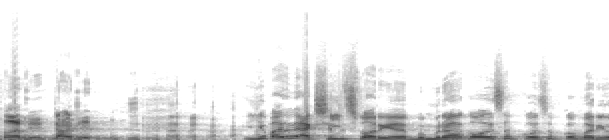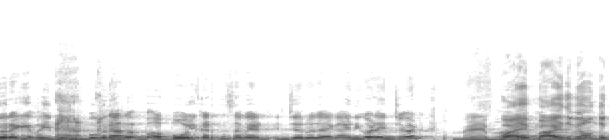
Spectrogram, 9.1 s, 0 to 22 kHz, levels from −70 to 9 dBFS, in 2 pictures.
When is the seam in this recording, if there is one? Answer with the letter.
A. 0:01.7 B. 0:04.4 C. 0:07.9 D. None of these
C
